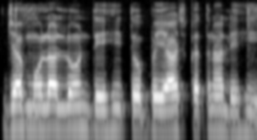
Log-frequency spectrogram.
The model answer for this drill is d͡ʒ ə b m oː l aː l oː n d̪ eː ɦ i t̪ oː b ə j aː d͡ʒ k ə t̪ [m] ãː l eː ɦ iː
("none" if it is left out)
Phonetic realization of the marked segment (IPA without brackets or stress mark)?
n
